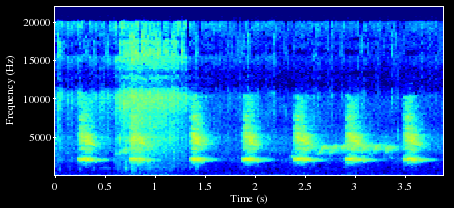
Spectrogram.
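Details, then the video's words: Harsh, rasping alarm notes from a mother myna signalling possible danger nearby, seven clipped clattering calls spaced roughly half a second apart against a quiet background. "The mother bird is acting strangely, making a clattering sound—there may be danger nearby."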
